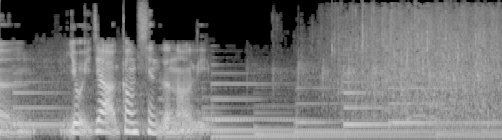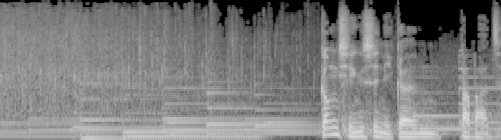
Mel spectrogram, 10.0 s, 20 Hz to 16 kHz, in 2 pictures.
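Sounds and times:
soft music of sustained chords: 0.0 - 10.0.

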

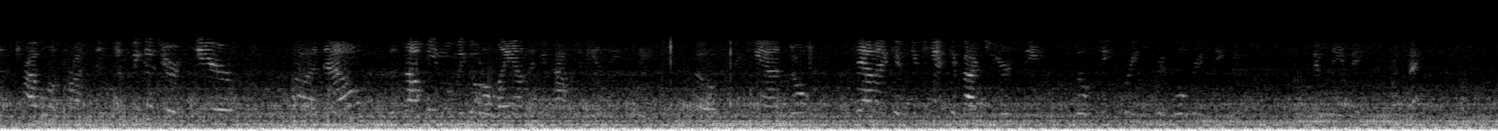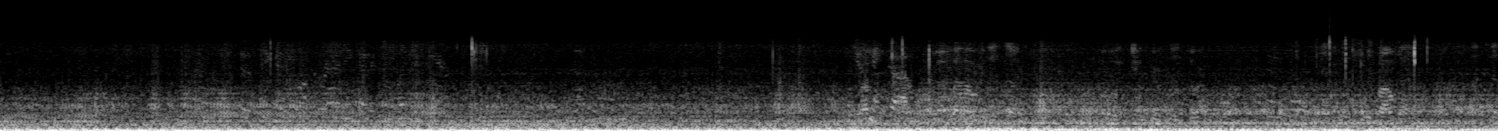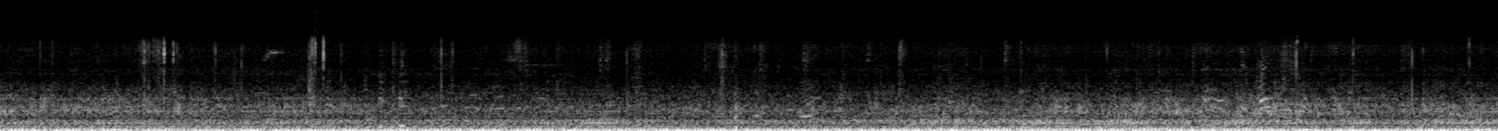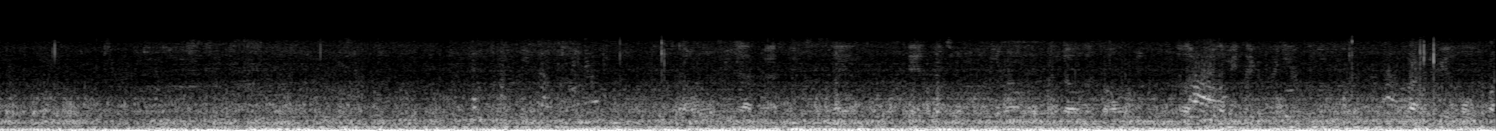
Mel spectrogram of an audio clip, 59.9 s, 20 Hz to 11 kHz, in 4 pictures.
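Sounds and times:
radial piston engines running: 0.0 - 59.9.

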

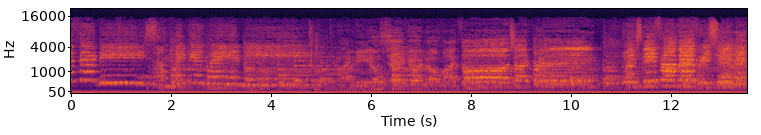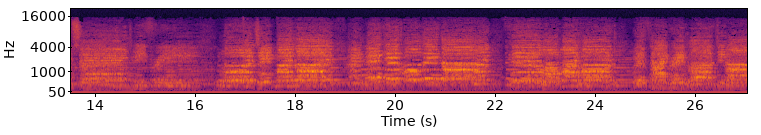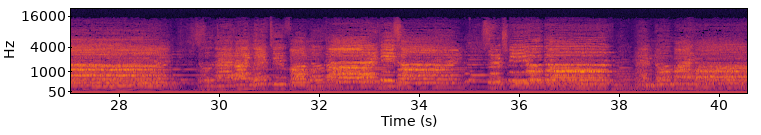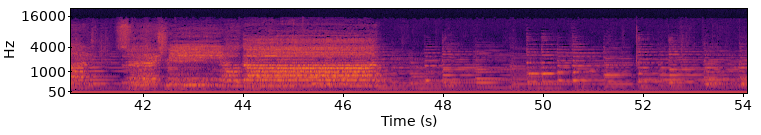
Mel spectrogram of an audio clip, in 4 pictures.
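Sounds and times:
mixed choir singing: 0.0 - 47.1.

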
